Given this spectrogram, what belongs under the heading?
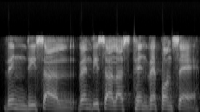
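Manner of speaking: "Vin Diesel has ten weapons, eh" as Spanish ven di sal haz ten ve pon sé; Spanish pronunciation. Shown as a demonstration. Teacher recapping the memory phrase, "Vin Diesel has ten weapons, eh" pronounced as Spanish. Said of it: "How does it work?".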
